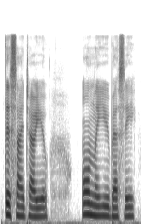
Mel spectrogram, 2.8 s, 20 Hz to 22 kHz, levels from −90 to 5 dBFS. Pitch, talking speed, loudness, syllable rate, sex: 165 Hz, 125 wpm, -16 LUFS, 4.7 syllables/s, female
